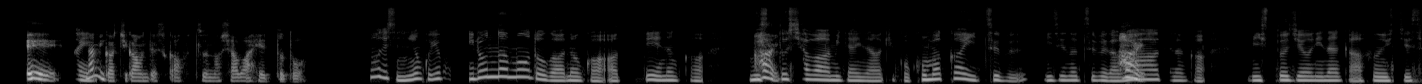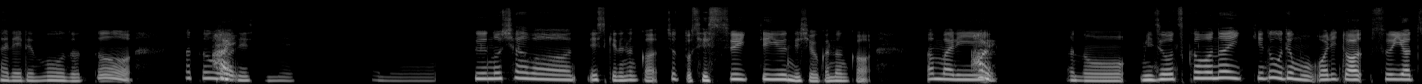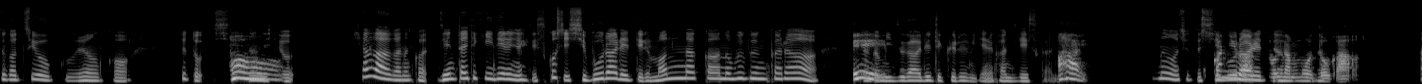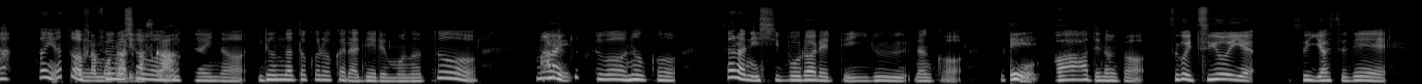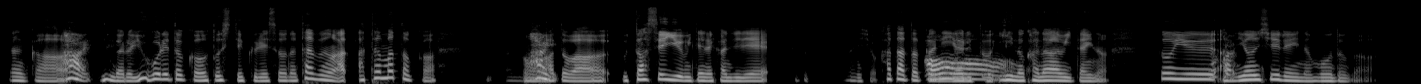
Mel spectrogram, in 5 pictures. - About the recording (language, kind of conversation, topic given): Japanese, podcast, お風呂でリラックスする方法は何ですか？
- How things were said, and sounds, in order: tapping; other background noise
